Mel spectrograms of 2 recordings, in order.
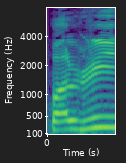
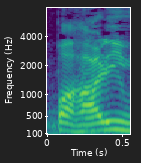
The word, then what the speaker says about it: pahari: is this village and palrie is a mispronunciation of pahari which are these two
